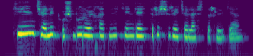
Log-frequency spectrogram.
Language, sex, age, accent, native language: Uzbek, female, under 19, Buxoro, Uzbek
